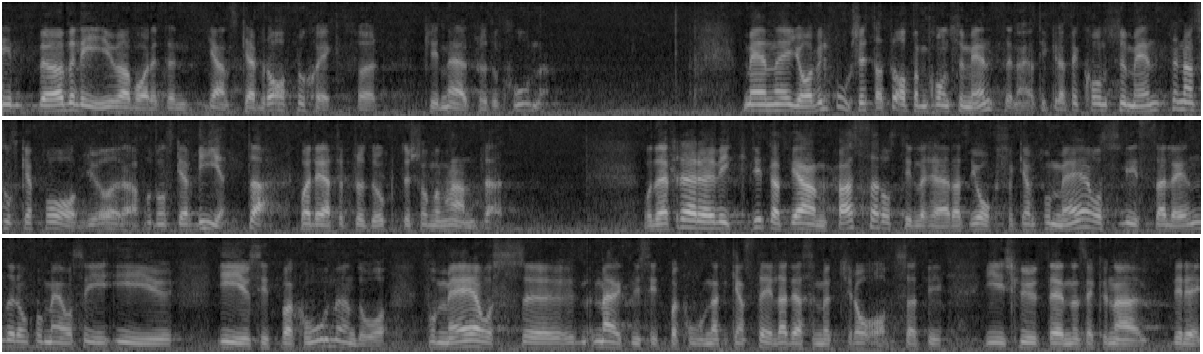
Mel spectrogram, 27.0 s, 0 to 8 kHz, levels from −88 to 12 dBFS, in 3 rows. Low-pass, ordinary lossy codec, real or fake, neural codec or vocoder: none; none; fake; codec, 16 kHz, 2 kbps, FunCodec, trained on Chinese and English, 25 frames a second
